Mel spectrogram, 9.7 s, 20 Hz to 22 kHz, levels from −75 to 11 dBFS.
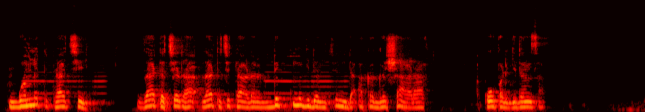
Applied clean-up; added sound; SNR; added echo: neural mask model RNNoise.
